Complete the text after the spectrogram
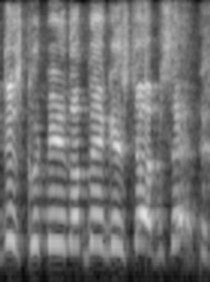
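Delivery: high, loud, cracking hype-announcer voice; Dickie V impression. Host mimics Dickie V hyping the upset, high and loud. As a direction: sell the upset like a frantic old TV analyst. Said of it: "I'll try to do his voice now".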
